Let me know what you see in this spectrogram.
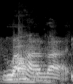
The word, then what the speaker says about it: Lehava: No problem. It's Lehava. Yes.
